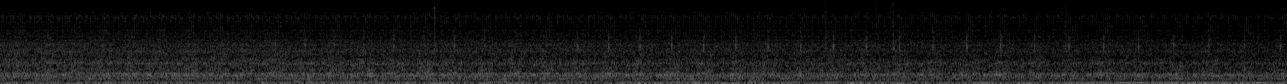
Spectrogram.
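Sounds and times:
rickety bicycle spinning: 0.1 - 12.8.

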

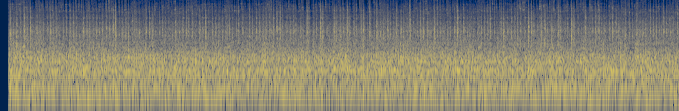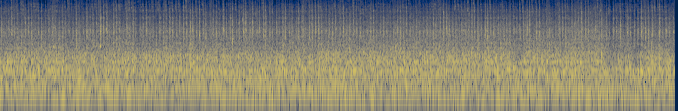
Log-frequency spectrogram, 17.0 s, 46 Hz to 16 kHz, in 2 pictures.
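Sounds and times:
small tank tracks rattling fast: 0.1 - 16.9.

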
